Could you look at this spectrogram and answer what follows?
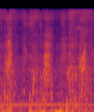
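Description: Village dogs bark in a short burst of repeated barks in a quiet seaside countryside village, heard at moderate distance.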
